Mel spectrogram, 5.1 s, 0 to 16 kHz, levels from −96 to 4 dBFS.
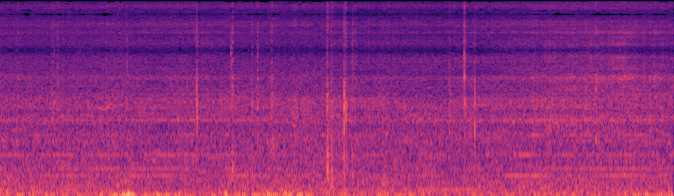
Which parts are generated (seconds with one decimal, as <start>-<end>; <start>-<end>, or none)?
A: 1.0-1.7; 2.5-4.0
